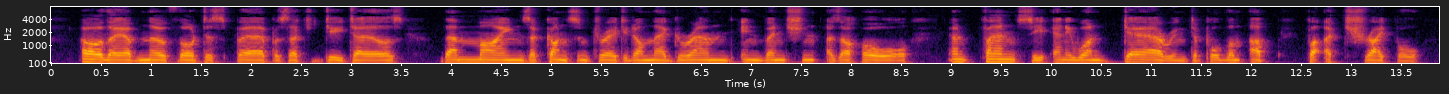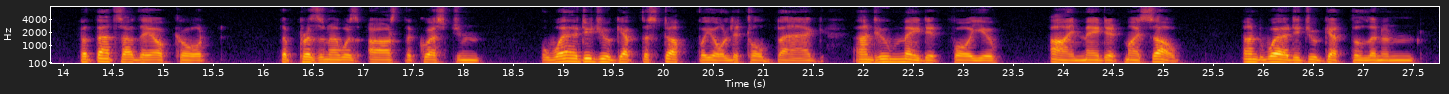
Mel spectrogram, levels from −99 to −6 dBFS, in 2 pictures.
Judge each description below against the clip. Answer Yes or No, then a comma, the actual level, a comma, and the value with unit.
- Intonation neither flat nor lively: No, narrow, 2.1 semitones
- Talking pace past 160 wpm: No, average, 155 wpm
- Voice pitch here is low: Yes, low, 115 Hz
